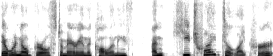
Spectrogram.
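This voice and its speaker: A woman with an American accent talks at a moderate pace in an unremarkable speaking voice, with ordinary pitch variation, a dry, close sound with no echo, and a very clean recording over a silent background. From Idaho, USA. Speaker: grandmother. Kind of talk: personal life-story interview answer.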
